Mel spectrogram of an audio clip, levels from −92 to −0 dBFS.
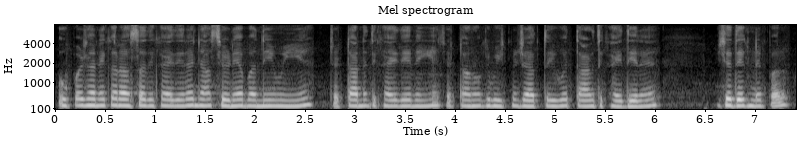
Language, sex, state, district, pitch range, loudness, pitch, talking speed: Hindi, female, Rajasthan, Nagaur, 200-215 Hz, -26 LUFS, 210 Hz, 265 wpm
